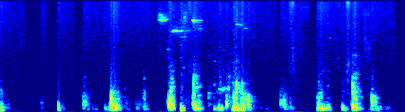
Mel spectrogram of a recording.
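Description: Ballpoint pen writing an equation on paper over a clipboard: irregular soft low taps and strokes. A few faint high chirps come about halfway through.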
